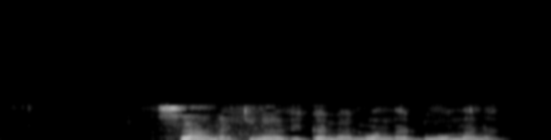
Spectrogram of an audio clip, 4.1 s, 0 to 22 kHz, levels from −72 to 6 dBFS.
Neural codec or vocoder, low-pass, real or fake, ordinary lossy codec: none; 5.4 kHz; real; MP3, 24 kbps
